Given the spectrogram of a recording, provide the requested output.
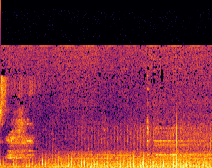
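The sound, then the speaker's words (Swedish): A helicopter passes close overhead, hidden in low clouds above a parking lot in the city of Calabasas, its rotor beating out a fast, steady thumping over a heavy engine rumble that grows slightly louder through the moment. “Han hör hur en helikopter flyger nära.”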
